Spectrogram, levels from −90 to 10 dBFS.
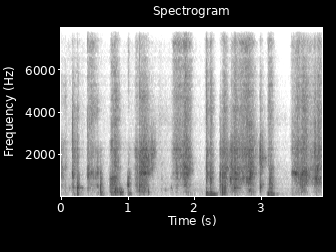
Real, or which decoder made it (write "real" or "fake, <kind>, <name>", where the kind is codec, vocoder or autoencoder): fake, autoencoder, DAC-VAE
